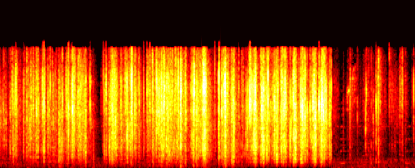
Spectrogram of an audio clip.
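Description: Crinkling and rustling of a thin plastic packet of rice flour being handled and pulled at to open it, over background music. The crinkling goes on for about five seconds, then quietens near the end.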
